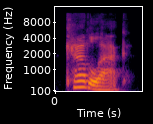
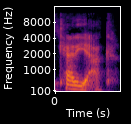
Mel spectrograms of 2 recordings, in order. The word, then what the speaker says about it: Cadillac: So she had a beautiful car, an old Cadillac. She she with her French pronunciation, she thought it was Cadillia.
